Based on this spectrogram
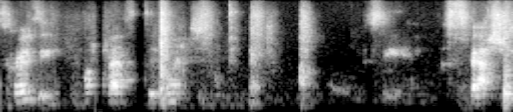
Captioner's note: murmurs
